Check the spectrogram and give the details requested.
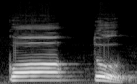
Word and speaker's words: কত: কি হবে সত কারণ শব্দের শেষে কিন্তু ত অ আছে অ থাকার কারণে এখানে উচ্চারণটা কি হবে ও হবে তখন আপনি এটাকে লিখবেন কি স ত এই যে উচ্চারণটা আমি লিখলাম এরকম ক ত আপনি কিন্তু এরকম লিখবেন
